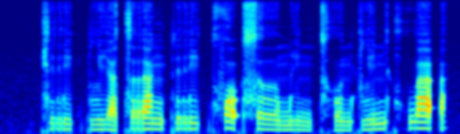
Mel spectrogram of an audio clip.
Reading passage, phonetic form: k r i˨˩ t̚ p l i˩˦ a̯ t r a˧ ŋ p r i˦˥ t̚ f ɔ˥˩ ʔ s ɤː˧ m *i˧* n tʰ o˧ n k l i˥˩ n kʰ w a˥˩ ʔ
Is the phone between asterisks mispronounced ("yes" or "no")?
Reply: yes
